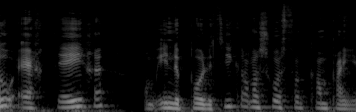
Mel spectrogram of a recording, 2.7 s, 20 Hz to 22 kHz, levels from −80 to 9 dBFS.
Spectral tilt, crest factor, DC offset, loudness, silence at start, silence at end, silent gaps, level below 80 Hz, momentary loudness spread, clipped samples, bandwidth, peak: -5 dB/octave; 20 dB; under 0.1%; -41 LUFS; 0 s; 0 s; none; -62 dBFS; 10 LU; under 0.1%; 19 kHz; -20 dBFS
